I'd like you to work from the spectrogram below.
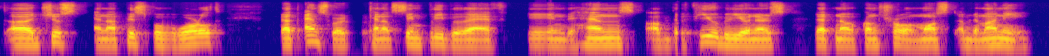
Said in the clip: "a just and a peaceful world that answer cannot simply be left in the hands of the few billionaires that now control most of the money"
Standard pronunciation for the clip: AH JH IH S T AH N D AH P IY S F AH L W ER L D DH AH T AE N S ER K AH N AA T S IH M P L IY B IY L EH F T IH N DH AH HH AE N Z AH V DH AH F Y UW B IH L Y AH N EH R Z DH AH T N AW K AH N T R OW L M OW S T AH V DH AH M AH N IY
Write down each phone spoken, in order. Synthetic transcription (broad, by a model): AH JH IH S T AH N AH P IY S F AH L W ER L D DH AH T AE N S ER K AH N AA T S IH M P L IY B IY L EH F IH N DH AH HH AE N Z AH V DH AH F Y UW B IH L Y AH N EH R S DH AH T N AW K AH N T R OW L M OW S T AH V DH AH M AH N IY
